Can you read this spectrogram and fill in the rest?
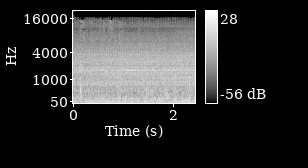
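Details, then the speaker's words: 2013 GMC Acadia, GM 3.6 V6, with a low oil pressure complaint: smooth at first, then after a few minutes a rough idle with a loose, fast rattling clatter; suspected timing chain rattle, chain to be replaced. "blowback it sounds like the infamous timing chain rattle okay um all right guys guys so we're going to replace the timing chain that's over here"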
